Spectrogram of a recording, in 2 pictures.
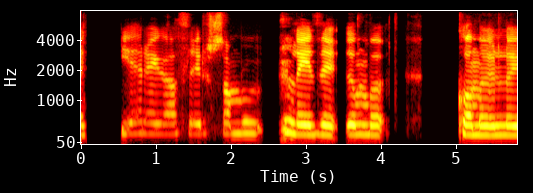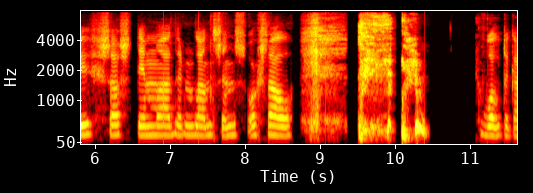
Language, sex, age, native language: Icelandic, male, 12, Icelandic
